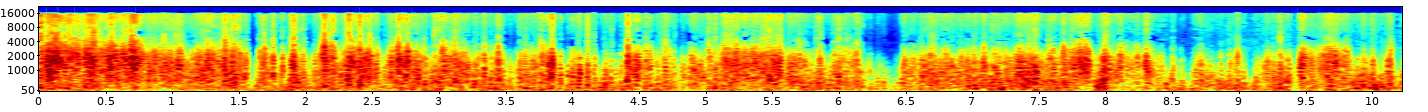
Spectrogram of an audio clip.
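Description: Wind buffeting the microphone: a loud, steady rumble and rush that rises and falls in gusts, with a brief lull about six seconds in.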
